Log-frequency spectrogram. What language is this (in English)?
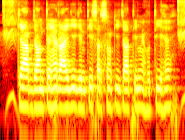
Hindi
